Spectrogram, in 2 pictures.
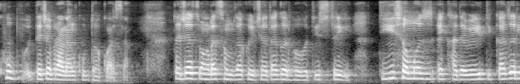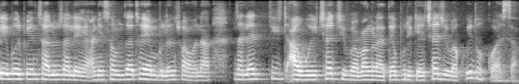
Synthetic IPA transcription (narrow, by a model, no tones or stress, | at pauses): kʰuːpt̪jat͡ɕjapɾaɽ̃ãŋɡkʰuːp̚d̪ʱɔkoa̰sa̰ | t̪jat͡ɕjat͡sʋãŋɡɭat̪səmd͡zakʰəjt͡ɕat̪aɡəɾbʱəʋt̪iːst̪ɾiːt̪isəməd͡zekʰːad̪jaʋeɭiːt̪ikad͡zəɾlebəɾpent͡salũːd͡zʱalea̰ɽ̃isəmd͡zat̪ɦəɛ̃mbjulənsʋaʋnad͡zʱaljat̪iaʋəjt͡ɕjad͡ʑiʋaʋãŋɡɭat̪jabʱuɾɡjat͡ɕjad͡ʑiʋakʰuid̪ʱokɔ̰a̰sa̰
